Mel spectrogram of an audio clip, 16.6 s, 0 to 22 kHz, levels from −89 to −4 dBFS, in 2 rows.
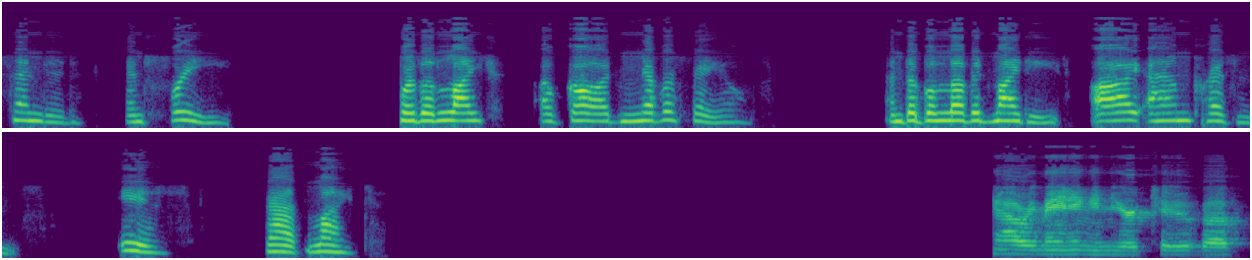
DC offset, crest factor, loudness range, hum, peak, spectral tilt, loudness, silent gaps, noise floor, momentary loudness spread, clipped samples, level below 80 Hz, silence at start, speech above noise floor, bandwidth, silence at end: under 0.1%; 20 dB; 9 LU; none; -4 dBFS; -6 dB/octave; -21 LUFS; 0.56-0.82 s, 1.55-2.32 s, 3.36-3.54 s, 5.16-5.89 s, 7.15-7.25 s, 8.73-9.10 s, 9.71-10.08 s, 10.91-11.66 s; under -90 dBFS; 16 LU; under 0.1%; -58 dBFS; 0.05 s; over 69 dB; 13.5 kHz; 0.1 s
